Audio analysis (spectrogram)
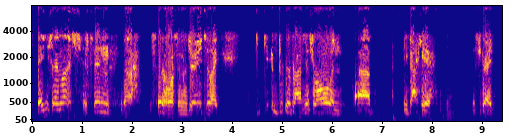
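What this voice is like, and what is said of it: Deep Australian accent. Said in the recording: “don't lose the accent, man ... you got to keep that deep Aussie thing going”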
